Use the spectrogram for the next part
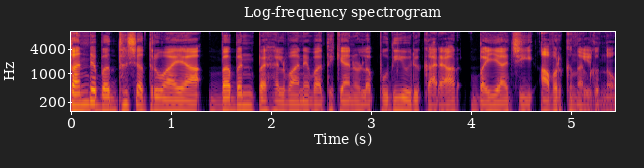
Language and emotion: Malayalam, neutral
